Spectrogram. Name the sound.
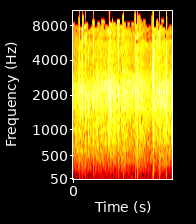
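audience clapping hands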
